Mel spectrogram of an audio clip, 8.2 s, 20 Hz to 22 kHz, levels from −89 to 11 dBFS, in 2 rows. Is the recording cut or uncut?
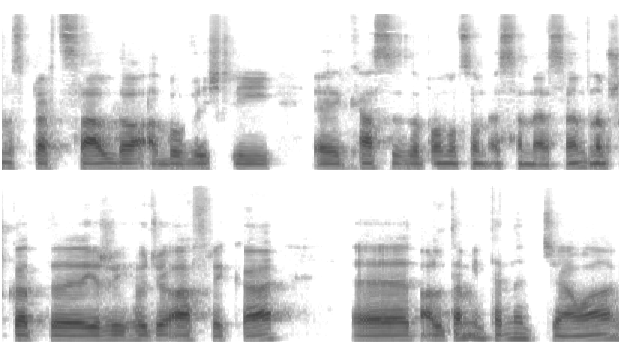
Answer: cut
